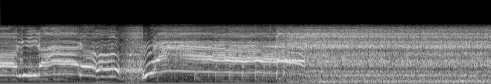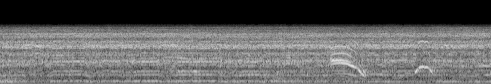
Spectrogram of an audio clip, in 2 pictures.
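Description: Live garage-rock band: drawn-out yelled vocals over electric guitar, then about six seconds in distorted electric guitar and bass settle into a loud sustained drone. Another yell rises and falls near the end.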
